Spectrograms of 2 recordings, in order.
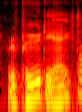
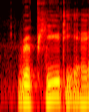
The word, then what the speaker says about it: repudiate: Sorry, what was that? – Repudiate. – Oh my god, say it properly. – Repudiate. – There we go.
